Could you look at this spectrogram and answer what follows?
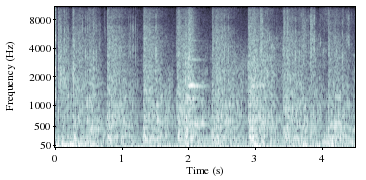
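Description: Repeated heavy thumps from a thumper weapon in Cortex Command follow one another at an irregular pace, each shot a dull boom against steady loud battle noise.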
